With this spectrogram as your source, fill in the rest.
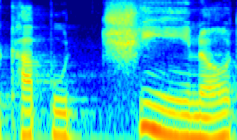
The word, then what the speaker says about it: cappuccino: two words in here Capuchino C is the CH Chi sound and makato is the k sound makato capucino makato and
